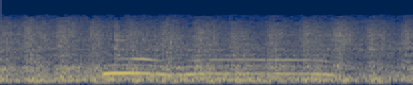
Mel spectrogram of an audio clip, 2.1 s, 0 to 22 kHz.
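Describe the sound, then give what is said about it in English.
A train pulling out of a station gives a steady, broad rumble, with a faint sustained whistle-like tone that wavers in the middle. “A lot of scenes like this that go on for 25 seconds. Of a train pulling out of the station.”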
